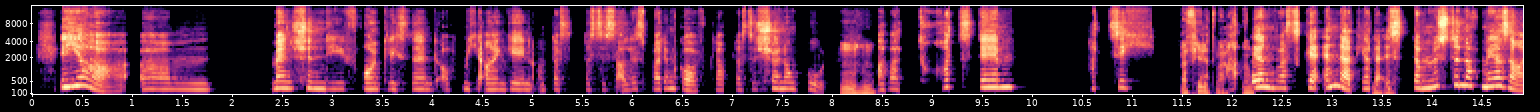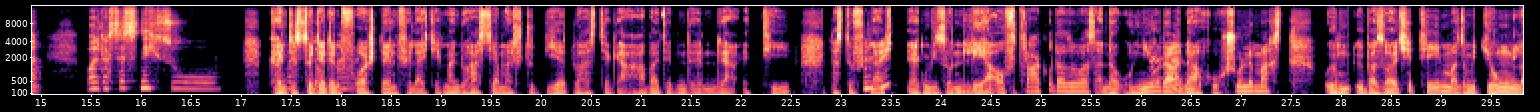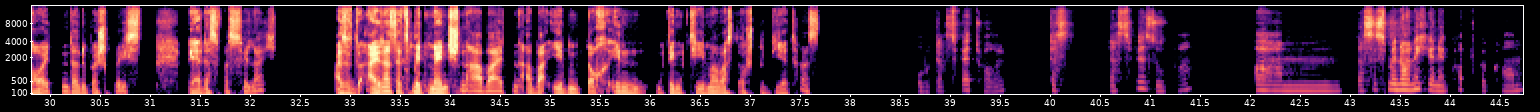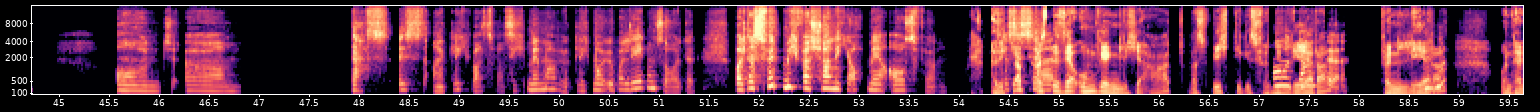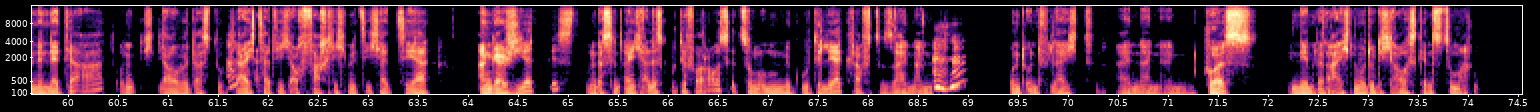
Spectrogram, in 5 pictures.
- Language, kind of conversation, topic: German, advice, Wie kann ich herausfinden, ob sich meine Lebensziele verändert haben?
- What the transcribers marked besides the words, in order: joyful: "Hm"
